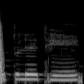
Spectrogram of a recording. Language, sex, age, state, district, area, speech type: Urdu, female, 18-30, Uttar Pradesh, Gautam Buddha Nagar, rural, spontaneous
